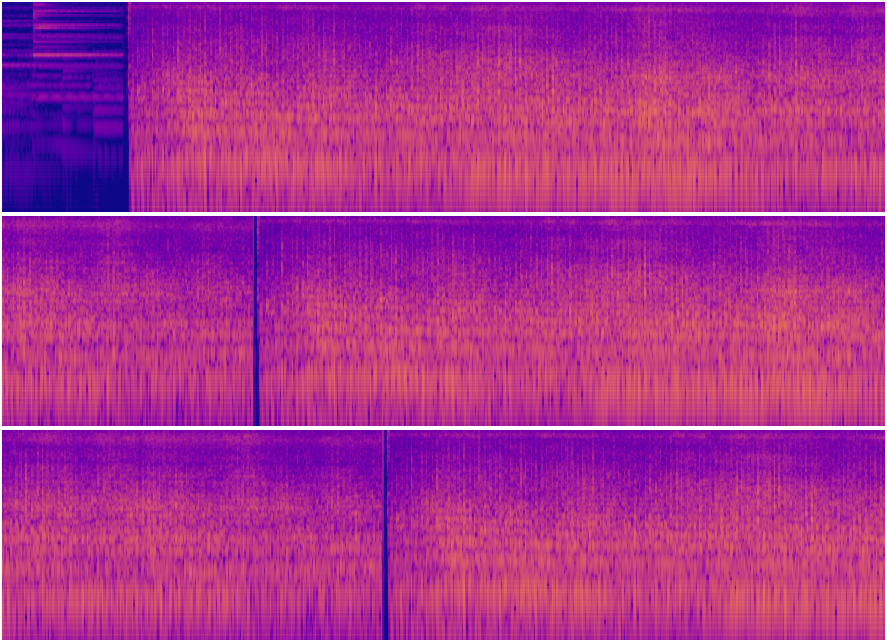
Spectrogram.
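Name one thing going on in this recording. A helicopter's rotor thumps steadily as its engine roars.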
